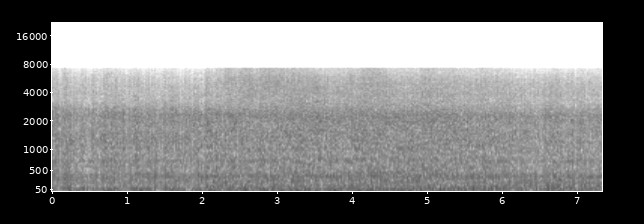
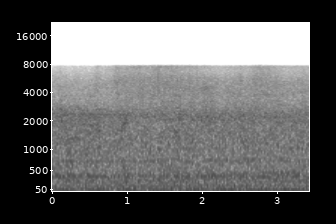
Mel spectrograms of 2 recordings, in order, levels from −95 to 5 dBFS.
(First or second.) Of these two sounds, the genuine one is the second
